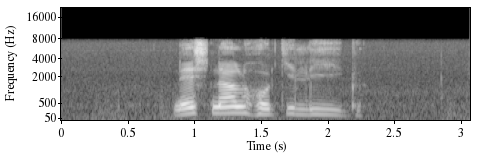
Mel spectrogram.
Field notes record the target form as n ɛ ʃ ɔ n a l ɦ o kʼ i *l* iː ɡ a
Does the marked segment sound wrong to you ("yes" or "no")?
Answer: no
